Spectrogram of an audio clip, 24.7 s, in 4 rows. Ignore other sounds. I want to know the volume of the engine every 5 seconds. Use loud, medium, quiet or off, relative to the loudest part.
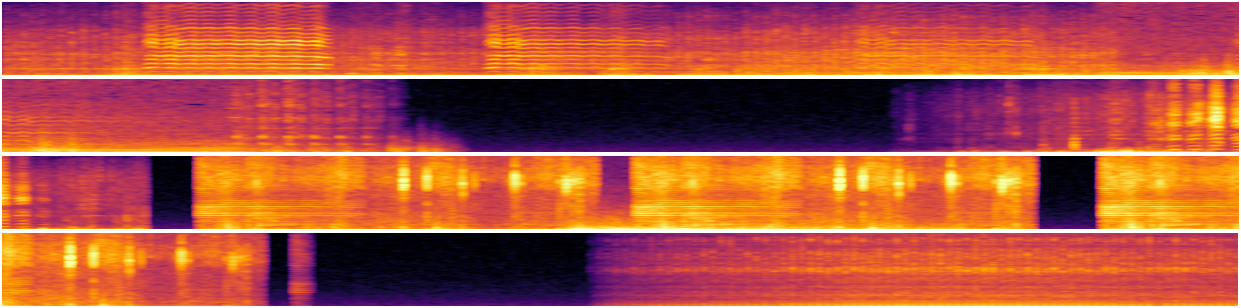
loud, loud, off, off, loud.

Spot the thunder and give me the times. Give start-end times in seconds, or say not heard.
3.6-8.4, 15.2-17.2.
